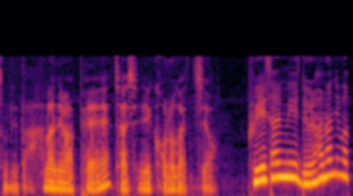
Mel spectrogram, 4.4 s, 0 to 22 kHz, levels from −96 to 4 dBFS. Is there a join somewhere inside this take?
no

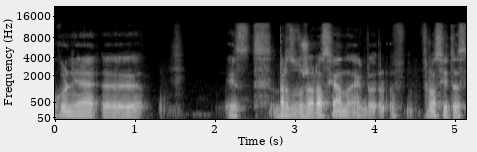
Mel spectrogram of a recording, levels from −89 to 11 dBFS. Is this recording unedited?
yes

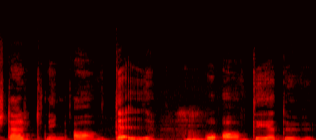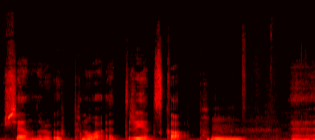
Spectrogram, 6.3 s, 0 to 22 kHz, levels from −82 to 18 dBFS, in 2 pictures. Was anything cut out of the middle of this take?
yes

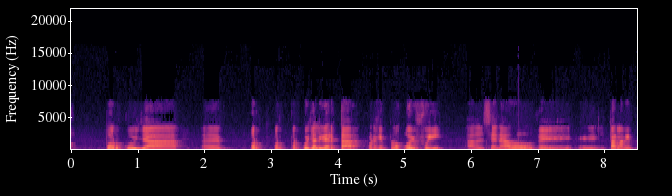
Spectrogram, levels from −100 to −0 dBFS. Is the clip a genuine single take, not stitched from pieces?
yes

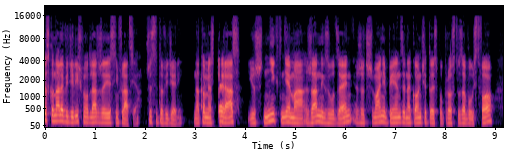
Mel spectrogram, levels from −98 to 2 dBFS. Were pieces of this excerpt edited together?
yes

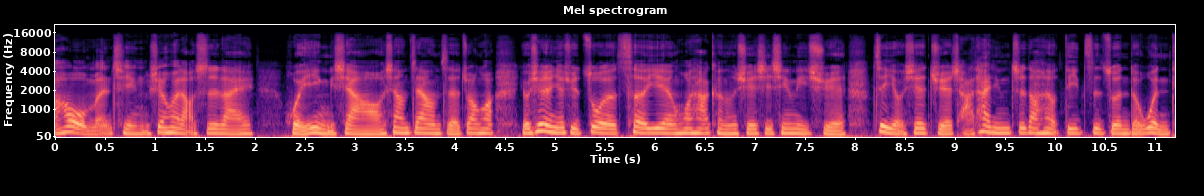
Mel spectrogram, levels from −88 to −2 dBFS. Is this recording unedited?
yes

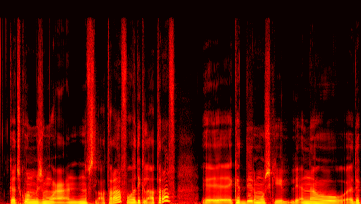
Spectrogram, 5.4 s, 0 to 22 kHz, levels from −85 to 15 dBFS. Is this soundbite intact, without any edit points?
yes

